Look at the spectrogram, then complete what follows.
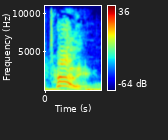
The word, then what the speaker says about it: Telly: The name's Telly. Rhymes with Nelly, like, whoa, Nelly!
